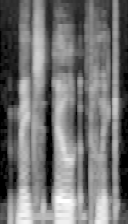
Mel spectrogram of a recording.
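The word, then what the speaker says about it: Mxyzptlk: tale Superman is dealing with the dazzly Mr mix ill Plick yeah I looked that up by the way that's how how you pronounce it and he's just messing with Superman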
